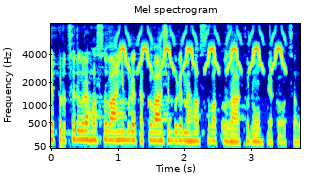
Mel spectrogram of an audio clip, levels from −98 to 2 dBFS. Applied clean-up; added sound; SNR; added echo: classical method spectral subtraction.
